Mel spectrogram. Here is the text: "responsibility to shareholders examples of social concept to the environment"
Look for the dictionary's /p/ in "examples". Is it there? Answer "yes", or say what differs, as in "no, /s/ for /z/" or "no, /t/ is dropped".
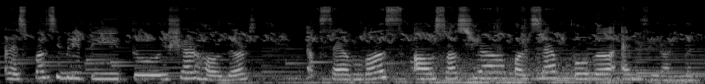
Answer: no, /b/ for /p/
